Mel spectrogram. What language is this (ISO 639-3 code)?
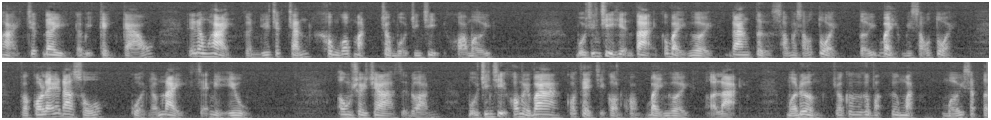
vie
